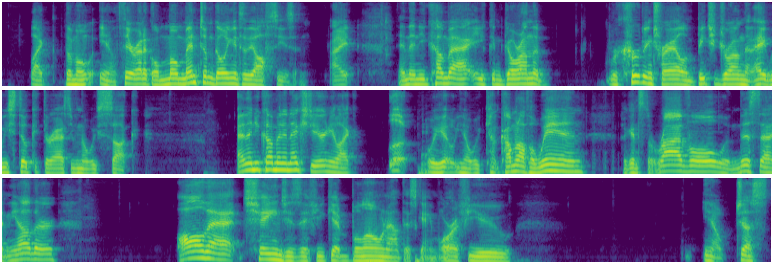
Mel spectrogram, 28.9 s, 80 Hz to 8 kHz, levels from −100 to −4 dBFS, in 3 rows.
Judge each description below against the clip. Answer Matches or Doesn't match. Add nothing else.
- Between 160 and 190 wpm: Matches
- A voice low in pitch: Matches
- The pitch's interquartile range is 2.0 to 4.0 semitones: Doesn't match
